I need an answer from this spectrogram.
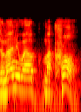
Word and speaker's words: Emmanuel Macron: So the way you pronounce it is Emmanuel Macron.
